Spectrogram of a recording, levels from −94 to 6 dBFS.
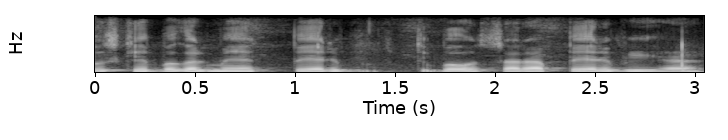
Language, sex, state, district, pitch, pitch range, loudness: Hindi, male, Chandigarh, Chandigarh, 130 Hz, 130-135 Hz, -17 LUFS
